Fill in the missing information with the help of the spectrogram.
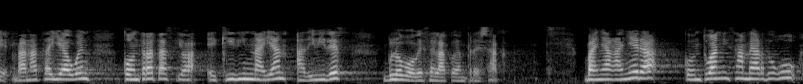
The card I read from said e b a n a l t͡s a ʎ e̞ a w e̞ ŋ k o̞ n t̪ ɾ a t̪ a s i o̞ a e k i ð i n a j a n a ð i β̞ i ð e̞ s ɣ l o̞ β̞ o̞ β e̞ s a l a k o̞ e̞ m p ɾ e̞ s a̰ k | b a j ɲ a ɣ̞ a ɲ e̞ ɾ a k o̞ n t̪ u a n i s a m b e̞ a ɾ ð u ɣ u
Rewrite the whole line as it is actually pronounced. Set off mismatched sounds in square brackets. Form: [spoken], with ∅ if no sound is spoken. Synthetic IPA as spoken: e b a n a [∅] t͡s a ʎ e̞ a w e̞ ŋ k o̞ n t̪ ɾ a t̪ a s i o̞ a e k i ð i n a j a n a ð i β̞ i ð e̞ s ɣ l o̞ β̞ o̞ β e̞ s a l a k o̞ e̞ m p ɾ e̞ s a̰ k | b a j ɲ a ɣ̞ a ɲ e̞ ɾ a k o̞ n t̪ u a n i s a m b e̞ a ɾ ð u ɣ u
